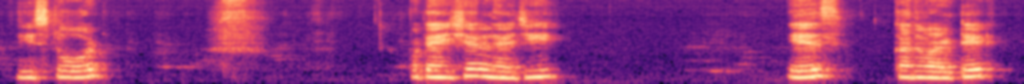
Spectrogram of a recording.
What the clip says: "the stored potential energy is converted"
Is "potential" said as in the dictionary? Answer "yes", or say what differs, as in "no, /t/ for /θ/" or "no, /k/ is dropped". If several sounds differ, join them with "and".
yes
